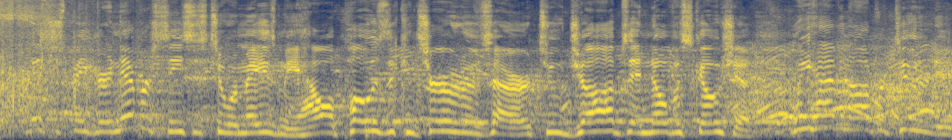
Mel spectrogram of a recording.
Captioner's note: some Applause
